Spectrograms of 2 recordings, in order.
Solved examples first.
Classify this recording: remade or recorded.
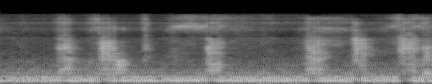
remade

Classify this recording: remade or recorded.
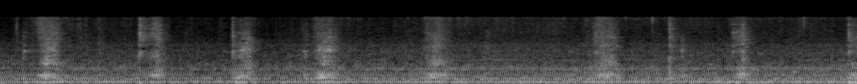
remade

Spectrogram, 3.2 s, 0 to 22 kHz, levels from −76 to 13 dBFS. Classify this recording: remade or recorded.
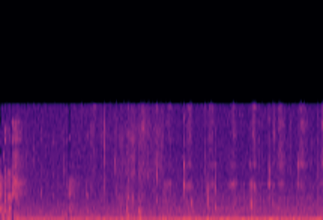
recorded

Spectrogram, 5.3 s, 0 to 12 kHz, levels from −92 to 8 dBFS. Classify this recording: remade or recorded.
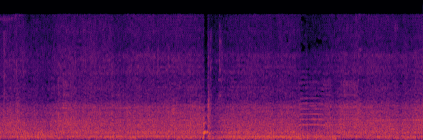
remade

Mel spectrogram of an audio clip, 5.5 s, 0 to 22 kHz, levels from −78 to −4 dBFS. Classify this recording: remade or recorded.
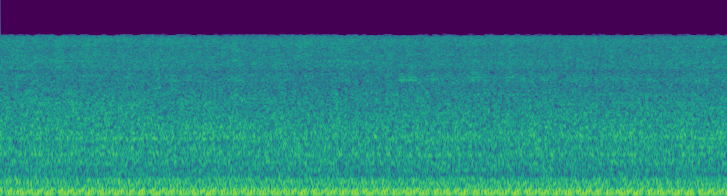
recorded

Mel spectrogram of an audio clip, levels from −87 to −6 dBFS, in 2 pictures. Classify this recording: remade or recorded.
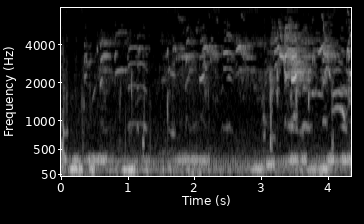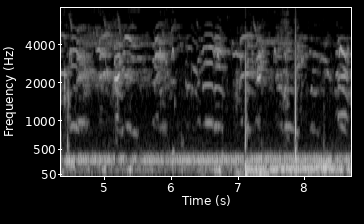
recorded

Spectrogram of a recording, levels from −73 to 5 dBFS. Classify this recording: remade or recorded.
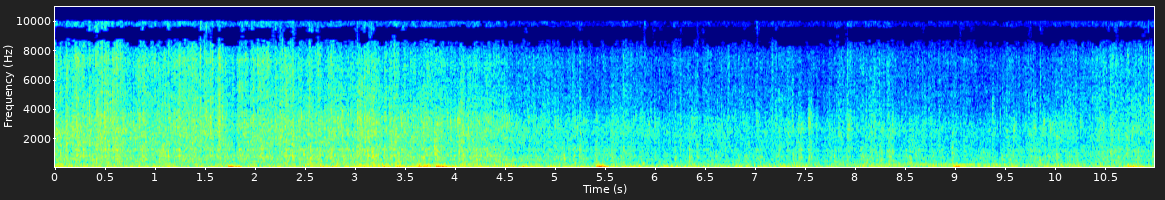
recorded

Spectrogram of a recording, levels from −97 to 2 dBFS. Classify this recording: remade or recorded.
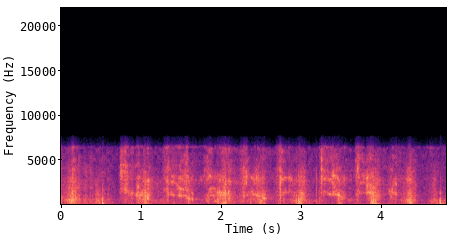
remade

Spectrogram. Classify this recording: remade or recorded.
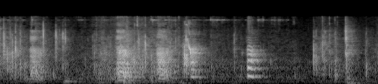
remade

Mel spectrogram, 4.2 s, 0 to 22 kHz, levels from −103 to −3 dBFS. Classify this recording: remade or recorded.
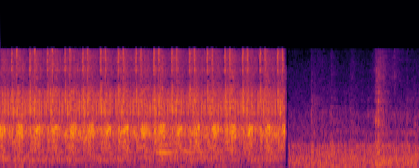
recorded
